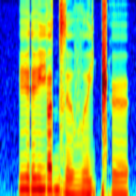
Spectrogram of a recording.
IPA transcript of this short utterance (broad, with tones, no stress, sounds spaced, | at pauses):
i˥ ɾ i˥ j ə˥ d͡z ɨ˩ v ɨ˩ j ǁʰ ʏ˩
